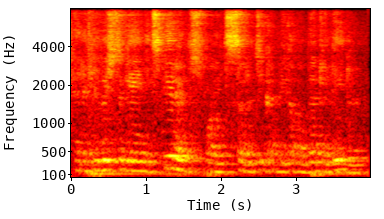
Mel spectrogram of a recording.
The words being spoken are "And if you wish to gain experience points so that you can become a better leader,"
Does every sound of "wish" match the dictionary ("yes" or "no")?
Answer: yes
